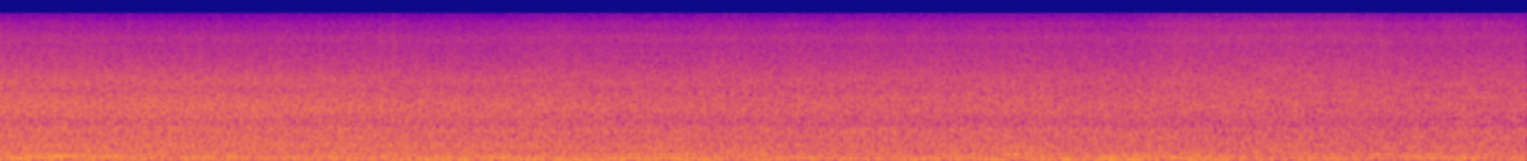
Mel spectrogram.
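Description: Heavy rain falling steadily, an even rushing hiss with a low rumble beneath it.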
